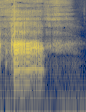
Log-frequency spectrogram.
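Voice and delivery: high little granny exclamation; sighing old granny. Acted. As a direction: let it out in a piping old woman voice. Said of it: "antwortete das Mütterchen".

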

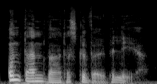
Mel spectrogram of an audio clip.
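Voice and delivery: usual speaking voice

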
